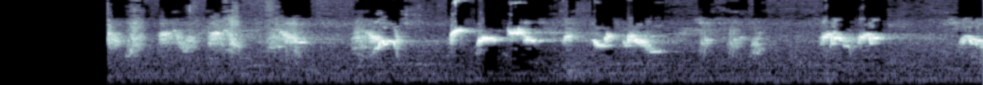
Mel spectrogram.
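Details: Red-whiskered bulbul singing in a dueling contest: bright warbled phrases of short, slurred whistles, delivered in quick bursts separated by brief pauses after an opening half-second of silence, over a faint low hum.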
